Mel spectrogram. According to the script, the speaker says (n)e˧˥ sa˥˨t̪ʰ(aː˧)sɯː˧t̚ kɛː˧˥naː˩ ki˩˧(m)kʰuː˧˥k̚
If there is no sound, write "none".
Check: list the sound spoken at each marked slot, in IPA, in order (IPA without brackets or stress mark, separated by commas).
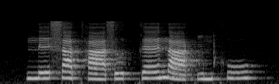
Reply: n, aː˧˩, m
